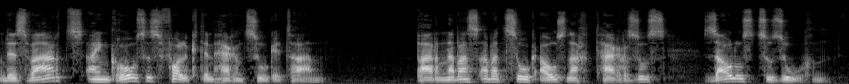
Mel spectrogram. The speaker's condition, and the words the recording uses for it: No condition.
